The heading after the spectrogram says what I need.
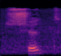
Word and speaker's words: should: The L is silent, as pronounced should, without the L.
